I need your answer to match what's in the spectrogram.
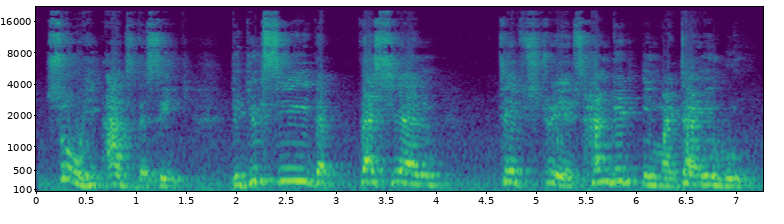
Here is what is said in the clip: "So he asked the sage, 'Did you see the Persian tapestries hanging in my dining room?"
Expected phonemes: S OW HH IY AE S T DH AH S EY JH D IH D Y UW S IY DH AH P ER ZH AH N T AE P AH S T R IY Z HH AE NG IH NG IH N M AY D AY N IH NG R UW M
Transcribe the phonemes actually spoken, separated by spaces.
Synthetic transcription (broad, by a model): S OW HH IY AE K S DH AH S EY JH D IH D Y UW S IY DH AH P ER S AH N T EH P S T R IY S HH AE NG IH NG IH N M AY D AY IH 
